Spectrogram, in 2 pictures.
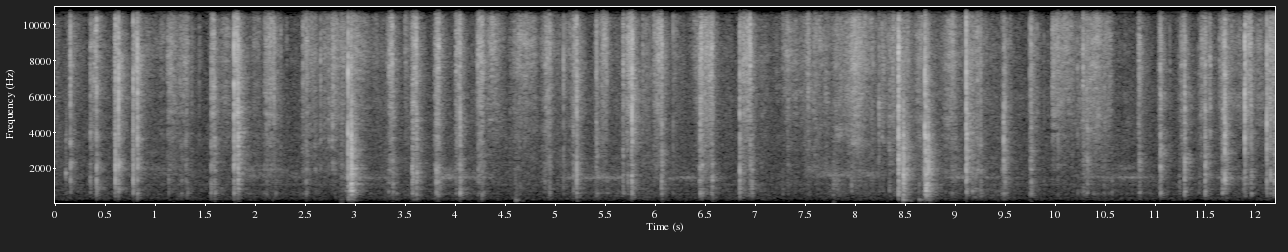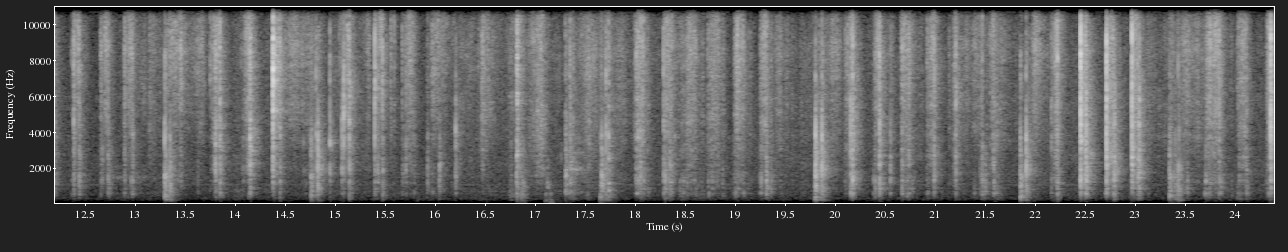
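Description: Paper for a vintage journal is scrunched and ripped close by in quiet surroundings, giving irregular bursts of crisp crackles and short tearing rasps spread across about twenty-four seconds with pauses between them.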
